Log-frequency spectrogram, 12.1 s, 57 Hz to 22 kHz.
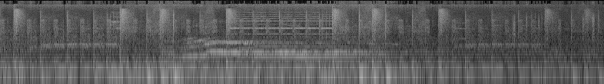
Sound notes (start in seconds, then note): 3.0 resonating howl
